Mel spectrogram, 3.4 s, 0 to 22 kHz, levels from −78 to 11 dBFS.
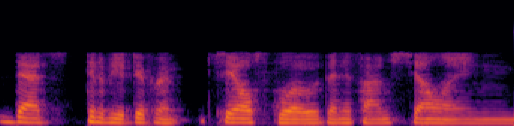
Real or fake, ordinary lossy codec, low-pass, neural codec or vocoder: fake; AAC, 16 kbps; 7.2 kHz; codec, 24 kHz, 1 kbps, SNAC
